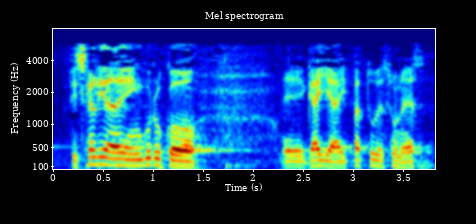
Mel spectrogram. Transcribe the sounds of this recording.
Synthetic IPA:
fiskaliðaðeiŋɡuɾuko̞ | ɡajaːjpat̪uðesune̞s

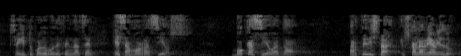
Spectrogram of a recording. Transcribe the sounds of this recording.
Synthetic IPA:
se̞ɣ̞it̪uko̞ð̞uɣuð̞e̞fe̞nd̪at͡se̞ne̞samo̞rasio̞s | βo̞kasio̞β̞at̪̚d̪a | paɾt̪iðist̪ae̞wskale̞riaβild̪u

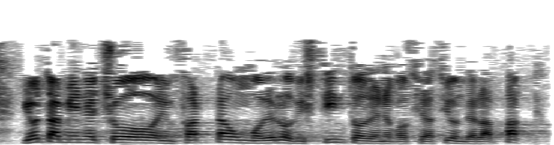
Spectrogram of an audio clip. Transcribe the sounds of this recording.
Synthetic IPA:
ɟ͡ʝo̞t̪amje̞ne̞t͡ʃoe̞ɱfaɾt̪auŋmo̞ð̞e̞lo̞ðist̪int̪o̞ð̞e̞ne̞ɣ̞o̞θjaθjo̞nd̪e̞lapak

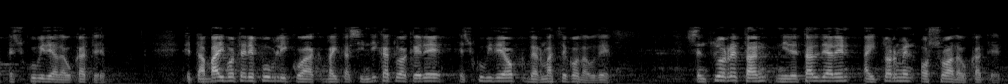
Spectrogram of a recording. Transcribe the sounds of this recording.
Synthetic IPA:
e̞skuβ̞iðe̞aðawkat̪e̞ | et̪aβajβo̞t̪e̞ɾe̞puβliko̞akbajt̪asind̪ikat̪uake̞ɾe̞ːskuβiðe̞o̞kbe̞ɾmat͡se̞ko̞ðawð̞e̞ | se̞nt͡suo̞re̞t̪anːiɾe̞t̪ald̪e̞aɾe̞najt̪o̞ɾme̞no̞so̞aðawkat̪e̞̰

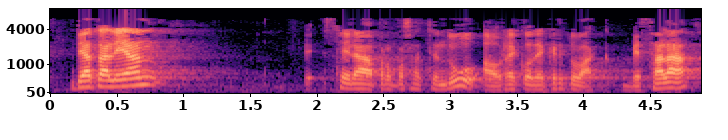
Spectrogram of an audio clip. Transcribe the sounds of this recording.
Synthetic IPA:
d̪e̞at̪ale̞an | se̞ɾapɾo̞po̞sat͡se̞nd̪uɣuʔawre̞ko̞ð̞e̞kɾe̞t̪ua̰k̚be̞sala

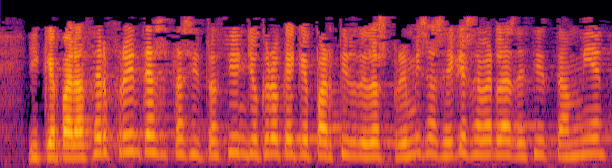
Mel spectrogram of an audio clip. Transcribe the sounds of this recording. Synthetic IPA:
ike̞paɾaːθe̞ɾfɾe̞nt̪eaest̪asit̪waθjo̞ɲɟ͡ʝo̞kɾe̞o̞keajkepaɾt̪iɾðe̞ðo̞spɾe̞mis̬asajke̞s̬aβ̞e̞ɾlazðe̞θiɾt̪ambje̞n

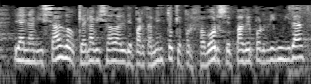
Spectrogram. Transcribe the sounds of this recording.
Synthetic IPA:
leanaβ̞isaðokeanaβ̞isað̞oald̪e̞paɾt̪ament̪okepo̞ɾfaβo̞ɾse̞paɣ̞e̞po̞ɾðiɣniðað

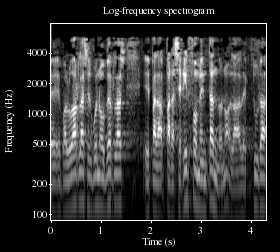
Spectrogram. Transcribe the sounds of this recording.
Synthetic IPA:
eβaluaɾlase̞zβwe̞no̞βe̞ɾlas | epaɾapaɾase̞ɣ̞iɾfo̞mẽnt̪and̪o̞no̞lale̞k̚t̪uɾa

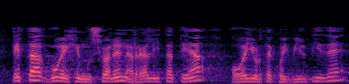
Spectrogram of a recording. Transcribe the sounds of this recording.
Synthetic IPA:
e̞t̪aɣueɣemusiaɾe̞ne̞re̞alit̪at̪e̞a | o̞ɣ̞e̞juɾt̪e̞ko̞iβilβið̞e̞

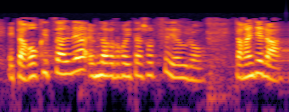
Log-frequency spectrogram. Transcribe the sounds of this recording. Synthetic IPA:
e̞t̪aɣo̞kit͡sald̪e̞aʔe̞wnd̪aβero̞ɣ̞e̞jt̪aso̞ɾt͡siewɾo̞ | t̪aɣaɲe̞ɾa

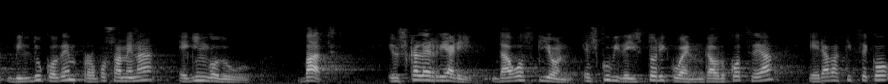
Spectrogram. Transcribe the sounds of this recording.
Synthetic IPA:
bild̪uko̞ðe̞mpɾo̞po̞same̞nae̞ɣiŋɡo̞ðuɣu | bat̪ | e̞wskale̞riaɾiðaɣ̞o̞skio̞ne̞skuβiðe̞ist̪o̞ɾiko̞e̞ŋɡawɾko̞t͡se̞ae̞ɾaβ̞akit͡se̞ko̞

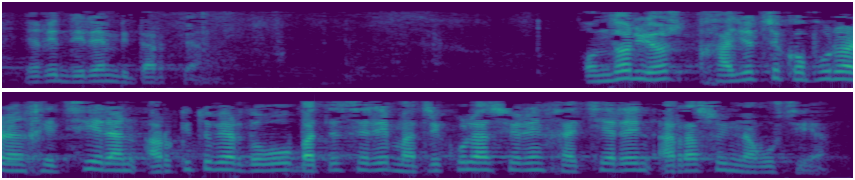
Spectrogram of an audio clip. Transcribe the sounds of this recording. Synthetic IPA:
e̞ɣ̞ind̪iɾe̞mbit̪aɾt̪e̞a̰n | o̞nd̪o̞ɾio̞sʝajo̞t͡se̞ko̞puɾuaɾe̞nʝet͡sie̞ɾana̰wɾkit̪uβe̞aɾðuɣ̞ubat̪e̞se̞ɾe̞mat̪ɾikulasio̞ɾe̞ŋʝat͡ʃeaɾe̞na̰raso̞jnaɣ̞usḭa̰

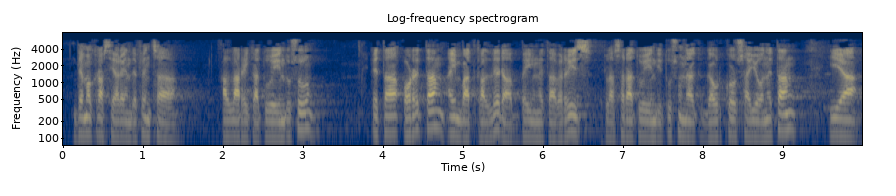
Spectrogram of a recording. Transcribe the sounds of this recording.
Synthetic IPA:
d̪e̞mo̞kɾasiaɾe̞nd̪e̞fe̞nt͡saː | ld̪arikat̪ue̞ɣind̪usu | e̞t̪aʔo̞re̞t̪anajmbat̪ɡald̪e̞ɾabe̞jne̞t̪aβ̞e̞risplasaɾat̪ue̞ɣind̪it̪usunakɡawɾko̞sajo̞ːne̞t̪an | ia

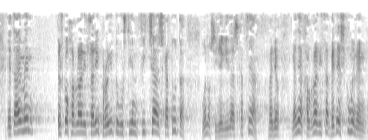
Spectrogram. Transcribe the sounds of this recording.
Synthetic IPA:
e̞t̪ae̞me̞n | e̞wsko̞ʝawɾlaɾit͡saɾipɾo̞je̞k̚t̪uɣust̪ie̞ɱfit͡ʃae̞skat̪ut̪a | bwe̞no̞siʎeɣiðeae̞skat͡se̞a̰βaɲo̞ɡaɲeaʝawɾlaɾit͡sabe̞ɾe̞ːskume̞nen

